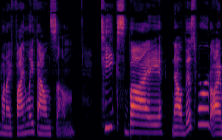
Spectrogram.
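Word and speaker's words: Tieks: She told me in parentheses how to say it. It's teaks.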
